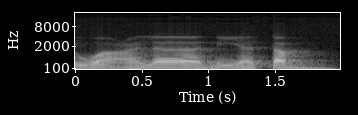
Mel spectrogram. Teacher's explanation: tanwin bertemu mim idgham bi gunnah. Asalnya wa alaniyatan, jadi wa alaniyatam. Tapi jangan lupa dengungkan 2 harakat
